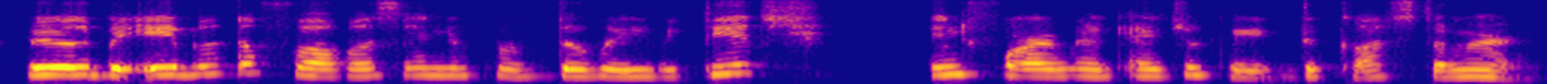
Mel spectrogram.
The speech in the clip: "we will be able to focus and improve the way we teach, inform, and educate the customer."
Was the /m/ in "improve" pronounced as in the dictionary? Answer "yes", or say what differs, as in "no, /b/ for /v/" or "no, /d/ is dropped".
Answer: yes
